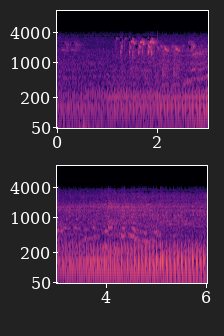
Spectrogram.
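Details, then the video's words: Hungry bulbul nestlings, four days after hatching, begging for food in the morning at the nest; a rapid burst of short, high squeaky chirps in the first seconds, then fading into a steady low rumbling background. "Hungry baby birds. Morning routine of the bulbul's family"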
